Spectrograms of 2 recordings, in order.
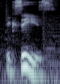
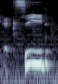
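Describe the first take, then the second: First: The term is one word ending in an s. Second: The term is one word without a final s. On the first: The speaker calls it right. "the proper pronunciation is Exceeds" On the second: The speaker calls it wrong. "some saying Exceed"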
